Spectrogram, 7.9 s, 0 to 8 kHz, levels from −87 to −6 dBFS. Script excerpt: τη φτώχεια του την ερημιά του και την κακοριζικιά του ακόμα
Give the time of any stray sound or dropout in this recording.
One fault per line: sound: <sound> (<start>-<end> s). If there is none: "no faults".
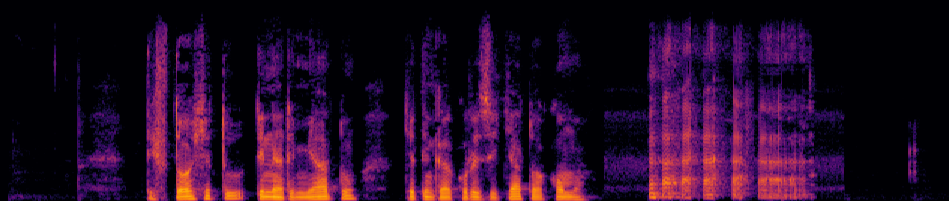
sound: laugh (5.4-6.9 s)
